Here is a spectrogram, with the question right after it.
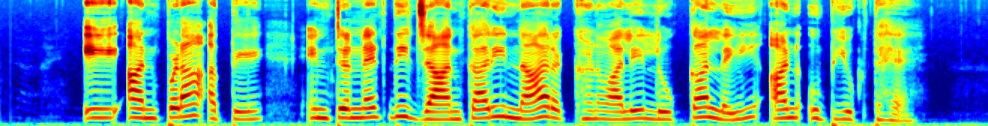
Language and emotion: Punjabi, neutral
